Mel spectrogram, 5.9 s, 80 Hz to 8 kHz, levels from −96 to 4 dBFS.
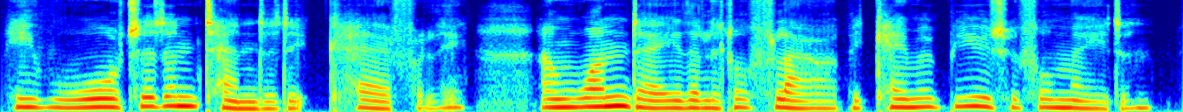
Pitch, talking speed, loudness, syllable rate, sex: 205 Hz, 160 wpm, -15 LUFS, 5.6 syllables/s, female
